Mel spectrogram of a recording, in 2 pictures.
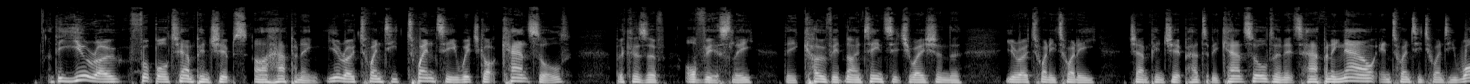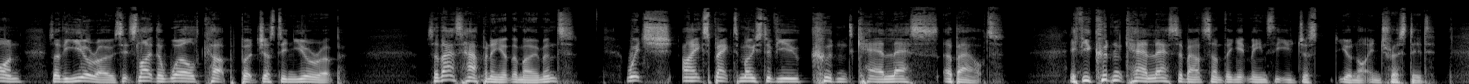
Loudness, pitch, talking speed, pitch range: -19 LUFS, 120 Hz, 150 wpm, 110-140 Hz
